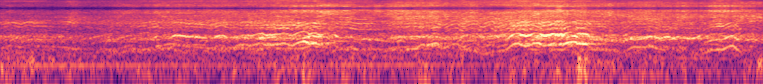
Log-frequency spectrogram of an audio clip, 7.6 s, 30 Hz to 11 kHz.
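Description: Several 1/8-scale nitro RC buggy engines revving as they race, overlapping high-pitched whines rising and falling with the throttle.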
